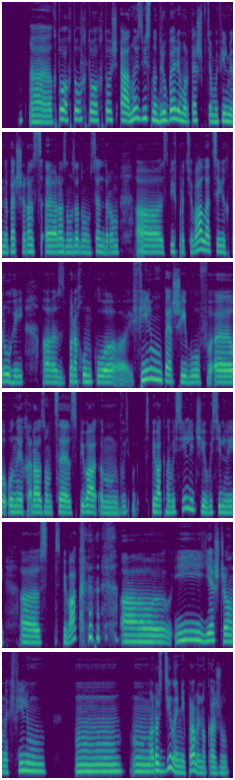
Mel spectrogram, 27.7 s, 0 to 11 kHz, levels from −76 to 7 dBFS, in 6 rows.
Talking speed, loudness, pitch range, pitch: 115 wpm, -21 LUFS, 160-200 Hz, 175 Hz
